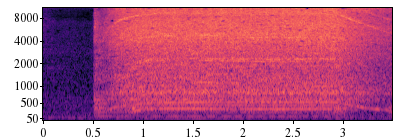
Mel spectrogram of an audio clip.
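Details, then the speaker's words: Kenmore upright vacuum on low setting on carpet: loud whoosh start, motor hum sagging slightly as it bogs down. "you hear it bogging down did you hear that"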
